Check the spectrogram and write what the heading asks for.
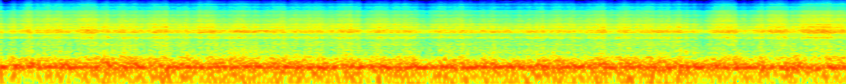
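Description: Snowmobile engine running steadily at speed, heard from on board the sled as one even drone.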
